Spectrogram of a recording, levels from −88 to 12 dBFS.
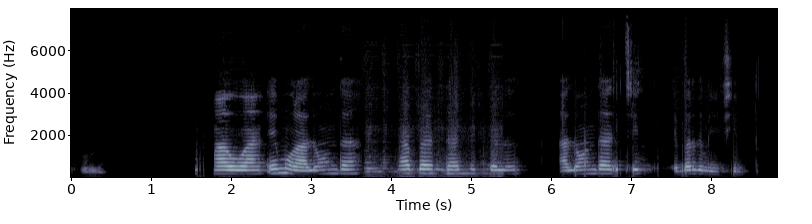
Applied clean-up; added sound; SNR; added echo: neural separator model SepFormer DNS4.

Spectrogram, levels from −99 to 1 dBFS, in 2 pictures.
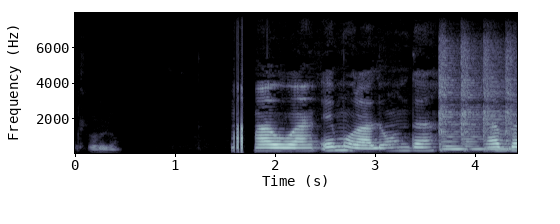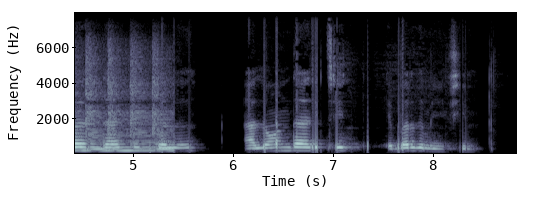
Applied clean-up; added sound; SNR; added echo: none; Electric guitar; 4 dB; none.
